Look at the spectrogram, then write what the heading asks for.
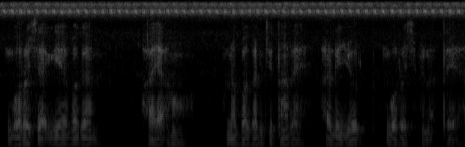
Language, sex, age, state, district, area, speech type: Santali, male, 30-45, West Bengal, Bankura, rural, spontaneous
